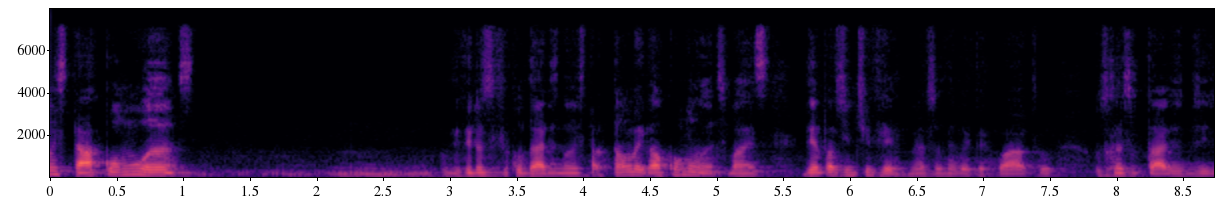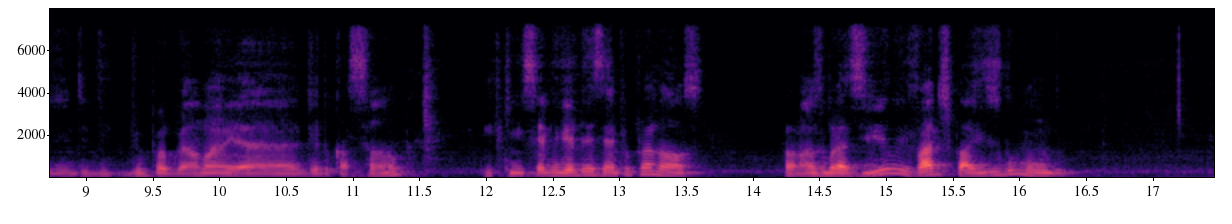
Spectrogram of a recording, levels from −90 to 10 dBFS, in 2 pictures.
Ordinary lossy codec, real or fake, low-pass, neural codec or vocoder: MP3, 48 kbps; fake; 7.2 kHz; codec, 32 kHz, 1.9 kbps, SNAC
